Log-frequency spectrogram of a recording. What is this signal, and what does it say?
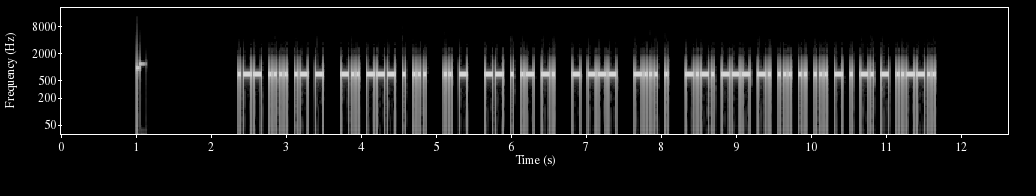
Morse code, heard as a keyed tone, about 34 wpm, 700 Hz. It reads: WHAT DOES IT MEAN TO BE CONSISTENT?
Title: Sentences from Top 1500 Words 35wpm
